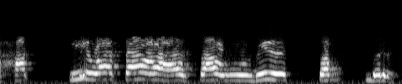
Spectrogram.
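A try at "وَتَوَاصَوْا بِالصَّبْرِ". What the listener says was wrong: Saat itu alif lam syamsiyah, maka pengucapannya Ibu langsung jadi tasydid bis sabr, tidak bil sabr.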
